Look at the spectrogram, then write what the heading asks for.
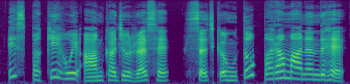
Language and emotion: Hindi, happy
